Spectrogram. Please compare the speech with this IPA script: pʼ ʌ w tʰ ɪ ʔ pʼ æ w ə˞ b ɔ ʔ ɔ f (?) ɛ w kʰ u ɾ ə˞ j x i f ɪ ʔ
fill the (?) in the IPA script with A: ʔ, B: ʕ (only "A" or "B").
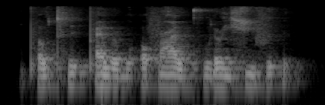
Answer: B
